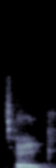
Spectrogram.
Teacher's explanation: the face vowel that starts higher than mine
